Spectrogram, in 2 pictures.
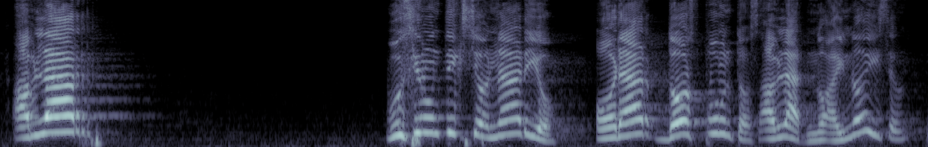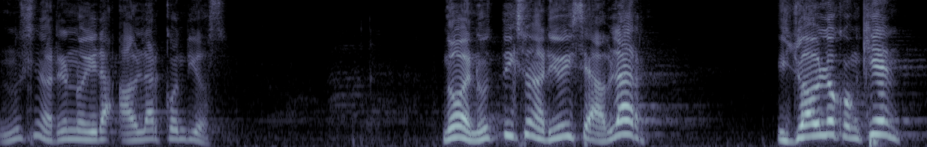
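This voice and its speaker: A man preaching a sermon as pastor, acting out prayers and dialogues and quizzing his congregation. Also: high-pitched.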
